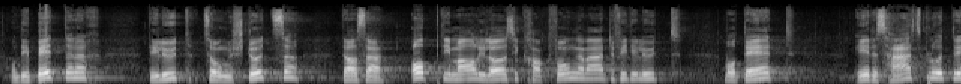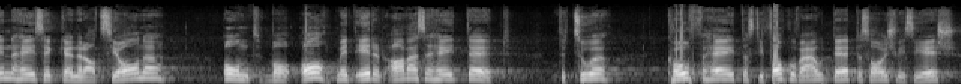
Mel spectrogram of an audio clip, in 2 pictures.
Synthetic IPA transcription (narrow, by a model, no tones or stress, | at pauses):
ʊndɪb̥ɪt̪ənəχ | d̥ilytt͡sʊŋəɾʃtɵt͡sə | d̥ɑsə | ɔp̚timɑːliløːsiɡkχɑkfʊŋːəvæːɾd̥əfɪdilyt | ʋod̥ɛːɾt | ɪɾəshæɾt͡sb̥luət̚d̪̥ɾɪnːəɦɛɪsɪk̚ɡ̥ɛnɛɾɑt͡sjoːnə | ʊndʋoʔomɪtɪɾəɾʔɑːvæzəɦɛɪtd̥ɛːt | d̥əɾt͡suə | khʊlfəɦɛɪd̥ɑsd̥ifɔɡʊvælt̚d̥ɛːɾtəsoːɪʃʋisiɪʃ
